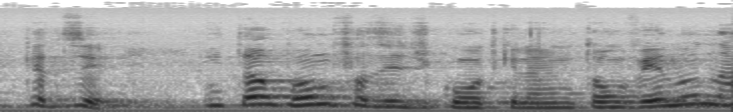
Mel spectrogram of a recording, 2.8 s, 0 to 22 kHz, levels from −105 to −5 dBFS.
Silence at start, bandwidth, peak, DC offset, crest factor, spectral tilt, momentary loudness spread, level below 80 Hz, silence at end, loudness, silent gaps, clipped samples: 0 s; 20 kHz; -10 dBFS; under 0.1%; 16 dB; -6.5 dB/octave; 7 LU; -44 dBFS; 0 s; -27 LUFS; none; under 0.1%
